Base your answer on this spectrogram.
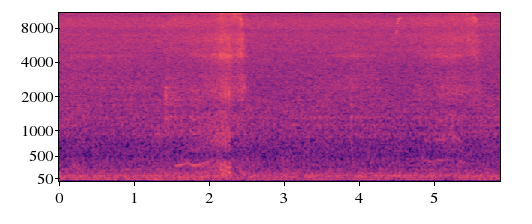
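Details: Stertor from a cat's nose, recorded at close range: low, rattling snore-like noise with each breath from the nasal passages.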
